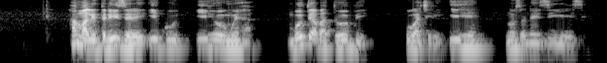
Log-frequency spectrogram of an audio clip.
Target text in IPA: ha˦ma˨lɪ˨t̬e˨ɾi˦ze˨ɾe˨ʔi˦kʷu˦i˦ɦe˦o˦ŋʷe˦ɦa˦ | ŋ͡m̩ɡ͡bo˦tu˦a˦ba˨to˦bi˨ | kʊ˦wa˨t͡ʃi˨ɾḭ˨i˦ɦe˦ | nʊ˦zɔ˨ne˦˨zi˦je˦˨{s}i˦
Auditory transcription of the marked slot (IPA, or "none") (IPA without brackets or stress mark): z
